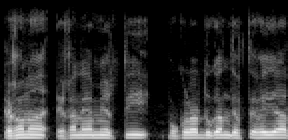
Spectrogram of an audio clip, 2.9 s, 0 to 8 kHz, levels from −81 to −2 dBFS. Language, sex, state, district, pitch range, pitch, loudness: Bengali, male, Assam, Hailakandi, 150-160 Hz, 155 Hz, -15 LUFS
